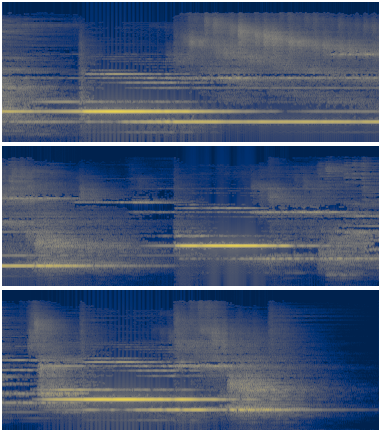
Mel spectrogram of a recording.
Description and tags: A ringing series of tones with reverb and clicks created from various synths and effects within Reason software.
